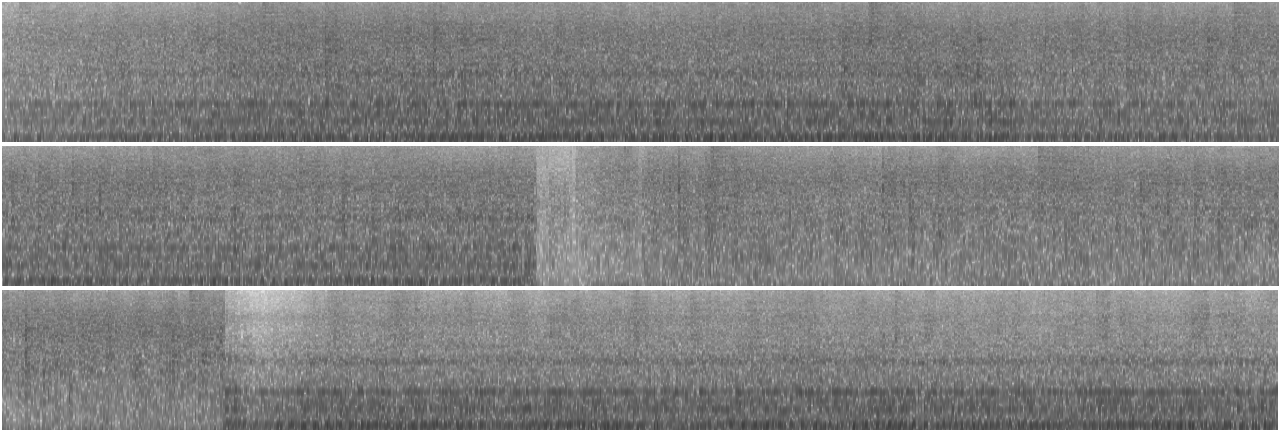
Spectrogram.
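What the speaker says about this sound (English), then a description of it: "TrainSim World allows you to ride and drive trains from a selection of internal and external camera angles." A train in the Train Sim World game on the CN Oakville Subdivision between Hamilton and Oakville, its engine rumbling loudly and steadily throughout, with a brief quieter stretch in the middle before the full sound returns.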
